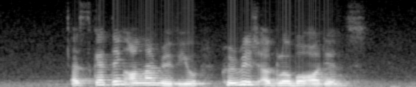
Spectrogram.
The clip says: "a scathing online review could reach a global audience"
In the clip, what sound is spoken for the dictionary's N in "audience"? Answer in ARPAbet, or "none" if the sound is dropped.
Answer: N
